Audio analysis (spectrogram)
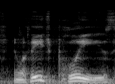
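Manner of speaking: plain reading voice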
